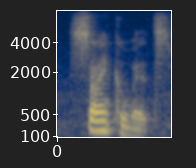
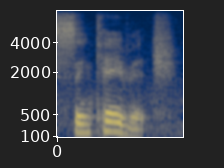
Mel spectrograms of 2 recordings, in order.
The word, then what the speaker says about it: Sienkiewicz: Batman by Bill svich for many years I pronounced it sanitz but uh he corrected me it's svich so there you go nice Batman from original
